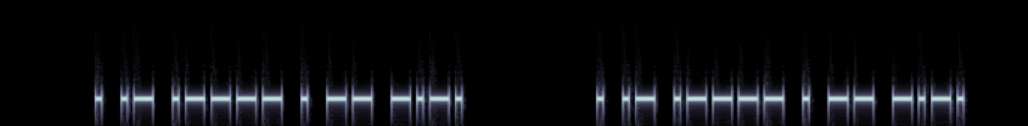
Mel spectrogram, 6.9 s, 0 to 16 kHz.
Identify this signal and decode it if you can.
Morse code, heard as a keyed tone, about 28 wpm, 700 Hz. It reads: EA1EMC EA1EMC
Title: DXCC-100 Call Signs - 6 Characters - Repeated 3x - 28wpm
